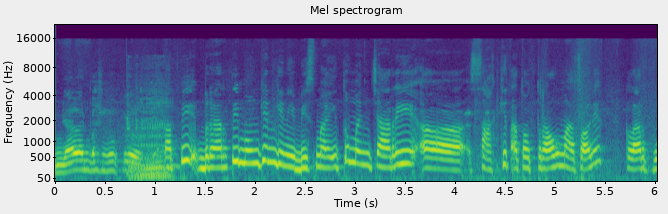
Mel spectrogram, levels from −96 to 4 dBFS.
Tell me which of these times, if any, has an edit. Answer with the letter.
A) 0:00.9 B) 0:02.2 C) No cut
A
